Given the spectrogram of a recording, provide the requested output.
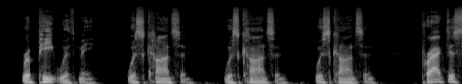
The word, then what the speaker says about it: Wisconsin: Some people mistakenly pronounce it as Wisconsin or Wisconsin, but those are incorrect. Let's break it down. Wis, like whisk, then con, as in conversation, and finally sin, like the word sin. Repeat with me. Wisconsin, Wisconsin, Wisconsin.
